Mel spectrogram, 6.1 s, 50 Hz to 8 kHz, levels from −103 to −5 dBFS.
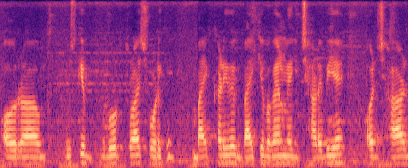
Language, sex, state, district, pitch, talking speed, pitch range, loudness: Hindi, male, Haryana, Jhajjar, 130 Hz, 195 wpm, 125-135 Hz, -17 LUFS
